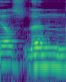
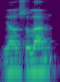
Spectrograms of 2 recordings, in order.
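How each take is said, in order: First: The s flows smoothly with no added vowel. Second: The s is bounced with an added e vowel. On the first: The speaker calls it right. "harusnya kan begitu" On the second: The speaker calls it wrong. "pakai e, jadi seolah qalqalah"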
